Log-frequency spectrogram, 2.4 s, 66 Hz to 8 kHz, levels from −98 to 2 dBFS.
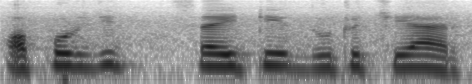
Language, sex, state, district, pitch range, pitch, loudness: Bengali, male, West Bengal, Cooch Behar, 170-190 Hz, 180 Hz, -18 LUFS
